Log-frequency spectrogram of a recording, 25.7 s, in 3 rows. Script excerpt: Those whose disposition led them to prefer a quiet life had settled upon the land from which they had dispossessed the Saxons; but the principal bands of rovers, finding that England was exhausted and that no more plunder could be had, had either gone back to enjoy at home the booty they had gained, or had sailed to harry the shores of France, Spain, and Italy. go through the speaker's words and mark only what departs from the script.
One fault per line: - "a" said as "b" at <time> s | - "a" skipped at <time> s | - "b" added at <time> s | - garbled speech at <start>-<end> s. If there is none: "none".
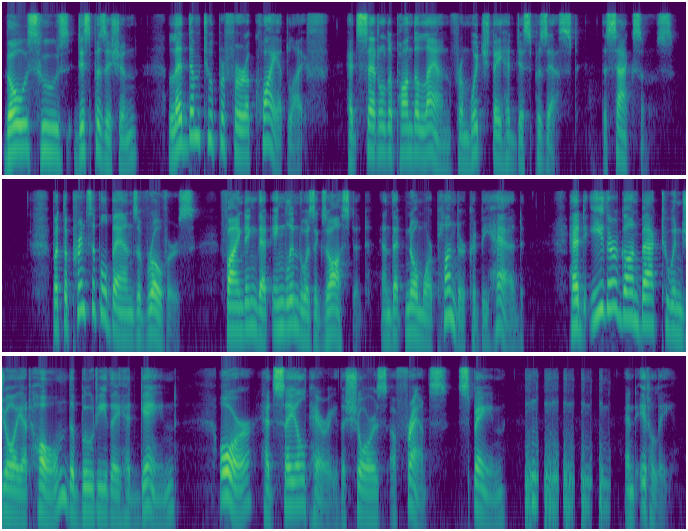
- "to" skipped at 20.9 s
